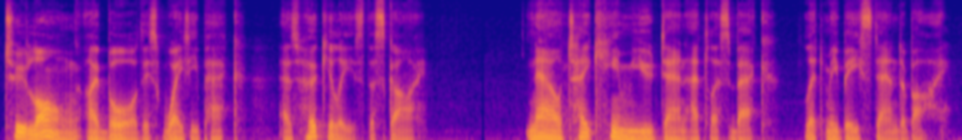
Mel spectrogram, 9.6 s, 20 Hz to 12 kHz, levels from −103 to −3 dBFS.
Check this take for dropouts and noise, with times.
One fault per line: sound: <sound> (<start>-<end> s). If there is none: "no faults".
no faults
